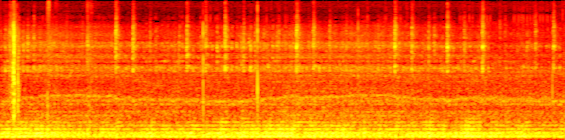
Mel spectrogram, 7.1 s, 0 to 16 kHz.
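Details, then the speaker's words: 1991 Chevy 2500, 350 TBI V8 idling, no catalytic converter, muffler only: uneven stumbling exhaust beat from a misfire. Cap, rotor, plugs, wires, O2 sensor, temp sensor and fuel filter are new and EGR is good. Timing bounces; owner fears timing chain or compression. "you can only hear it in the exhaust I got no cat just a muffler"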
